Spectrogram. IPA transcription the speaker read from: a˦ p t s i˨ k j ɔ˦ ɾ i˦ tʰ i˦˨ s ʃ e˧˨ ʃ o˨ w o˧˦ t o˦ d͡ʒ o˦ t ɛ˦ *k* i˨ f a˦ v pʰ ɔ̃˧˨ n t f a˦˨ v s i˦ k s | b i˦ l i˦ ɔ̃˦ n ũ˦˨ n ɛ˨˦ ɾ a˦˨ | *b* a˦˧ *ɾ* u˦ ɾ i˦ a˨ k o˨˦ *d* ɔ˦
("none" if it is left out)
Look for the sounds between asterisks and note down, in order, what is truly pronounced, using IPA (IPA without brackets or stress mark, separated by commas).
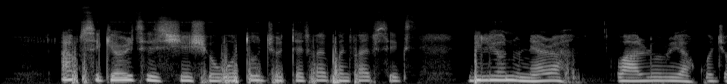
t, w, l, d͡ʒ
